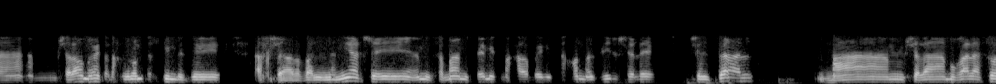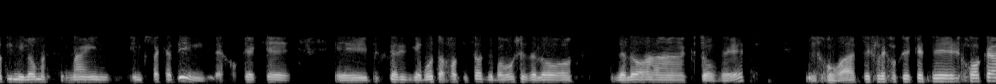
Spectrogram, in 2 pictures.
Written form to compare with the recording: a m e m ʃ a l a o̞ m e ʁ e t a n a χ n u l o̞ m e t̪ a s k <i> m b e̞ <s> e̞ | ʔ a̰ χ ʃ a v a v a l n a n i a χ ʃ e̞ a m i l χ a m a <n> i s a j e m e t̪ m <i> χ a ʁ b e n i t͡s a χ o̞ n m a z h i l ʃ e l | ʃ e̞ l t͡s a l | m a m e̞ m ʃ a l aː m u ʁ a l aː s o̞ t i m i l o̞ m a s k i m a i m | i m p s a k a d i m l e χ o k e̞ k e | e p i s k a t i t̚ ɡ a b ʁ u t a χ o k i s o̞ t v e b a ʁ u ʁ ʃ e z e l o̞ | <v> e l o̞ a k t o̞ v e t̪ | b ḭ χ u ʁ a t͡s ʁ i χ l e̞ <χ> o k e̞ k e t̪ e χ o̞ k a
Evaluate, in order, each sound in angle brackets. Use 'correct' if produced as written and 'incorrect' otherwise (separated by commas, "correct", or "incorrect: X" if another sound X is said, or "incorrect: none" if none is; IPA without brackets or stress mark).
correct, incorrect: z, incorrect: m, incorrect: a, incorrect: z, correct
